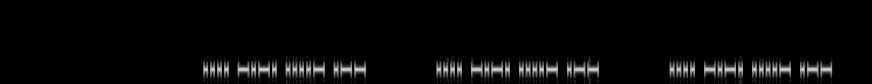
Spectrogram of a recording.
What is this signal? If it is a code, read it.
Morse code, heard as a keyed tone, about 36 wpm, 700 Hz. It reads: HC4W HC4W HC4W
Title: DXCC-100 Call Signs - 4 Characters - Repeated 3x - 35wpm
